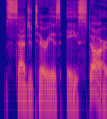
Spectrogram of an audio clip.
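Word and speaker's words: Sagittarius A*: We call it Sagittarius A star, pronounced Sagittarius A star because astronomers are terrible at naming things.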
